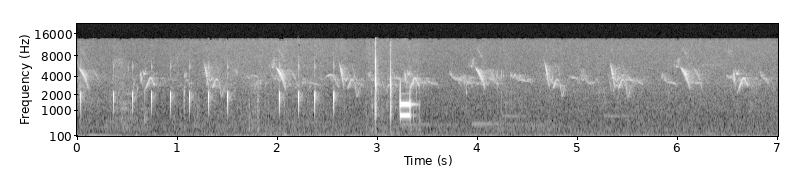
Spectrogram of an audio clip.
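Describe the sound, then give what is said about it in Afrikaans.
Touch-tone beeps as a telephone number is dialled: a rapid run of many short, even electronic tones, then a brief louder click, while birds chirp and twitter faintly throughout. “Ek skakel vir Trevor.”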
